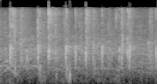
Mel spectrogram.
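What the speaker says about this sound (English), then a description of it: "can we give a round of applause to the guys who just danced again?" Crowd clapping for a group of dancers right after a flashmob performance, a dense patter of many hands at close range, fairly steady and loud throughout.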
